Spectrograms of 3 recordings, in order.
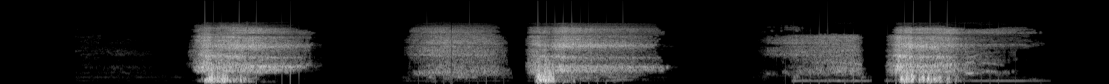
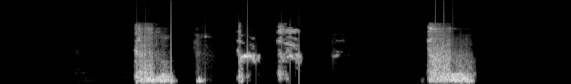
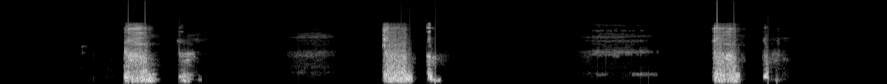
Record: {"exhalation_length": "11.1 s", "exhalation_amplitude": 28033, "exhalation_signal_mean_std_ratio": 0.48, "cough_length": "5.7 s", "cough_amplitude": 30770, "cough_signal_mean_std_ratio": 0.4, "three_cough_length": "8.9 s", "three_cough_amplitude": 28893, "three_cough_signal_mean_std_ratio": 0.3, "survey_phase": "beta (2021-08-13 to 2022-03-07)", "age": "45-64", "gender": "Male", "wearing_mask": "No", "symptom_cough_any": true, "symptom_fatigue": true, "symptom_change_to_sense_of_smell_or_taste": true, "symptom_onset": "2 days", "smoker_status": "Current smoker (11 or more cigarettes per day)", "respiratory_condition_asthma": false, "respiratory_condition_other": false, "recruitment_source": "Test and Trace", "submission_delay": "2 days", "covid_test_result": "Positive", "covid_test_method": "RT-qPCR", "covid_ct_value": 19.8, "covid_ct_gene": "ORF1ab gene", "covid_ct_mean": 20.1, "covid_viral_load": "250000 copies/ml", "covid_viral_load_category": "Low viral load (10K-1M copies/ml)"}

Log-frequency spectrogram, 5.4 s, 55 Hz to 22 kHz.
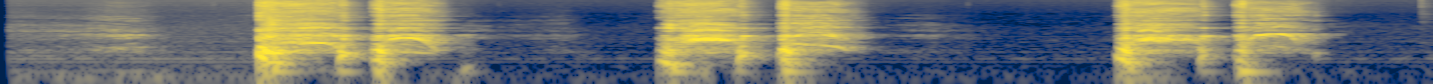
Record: {"three_cough_length": "5.4 s", "three_cough_amplitude": 32768, "three_cough_signal_mean_std_ratio": 0.41, "survey_phase": "beta (2021-08-13 to 2022-03-07)", "age": "45-64", "gender": "Female", "wearing_mask": "No", "symptom_none": true, "symptom_onset": "13 days", "smoker_status": "Ex-smoker", "respiratory_condition_asthma": false, "respiratory_condition_other": false, "recruitment_source": "REACT", "submission_delay": "9 days", "covid_test_result": "Negative", "covid_test_method": "RT-qPCR"}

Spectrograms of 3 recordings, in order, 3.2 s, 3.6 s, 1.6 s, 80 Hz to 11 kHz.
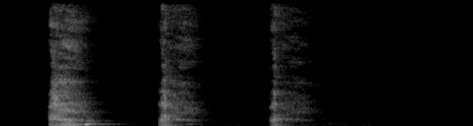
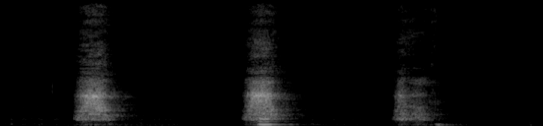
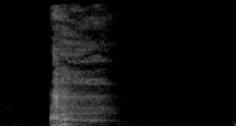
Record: {"three_cough_length": "3.2 s", "three_cough_amplitude": 3019, "three_cough_signal_mean_std_ratio": 0.35, "exhalation_length": "3.6 s", "exhalation_amplitude": 2920, "exhalation_signal_mean_std_ratio": 0.31, "cough_length": "1.6 s", "cough_amplitude": 2555, "cough_signal_mean_std_ratio": 0.35, "survey_phase": "beta (2021-08-13 to 2022-03-07)", "age": "65+", "gender": "Female", "wearing_mask": "No", "symptom_none": true, "smoker_status": "Never smoked", "respiratory_condition_asthma": true, "respiratory_condition_other": false, "recruitment_source": "REACT", "submission_delay": "1 day", "covid_test_result": "Negative", "covid_test_method": "RT-qPCR"}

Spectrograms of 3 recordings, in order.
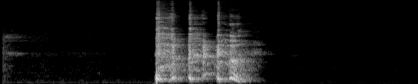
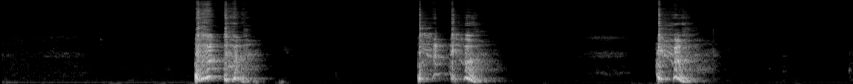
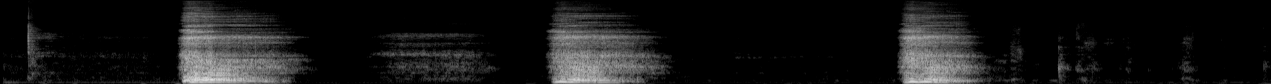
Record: {"cough_length": "4.2 s", "cough_amplitude": 32768, "cough_signal_mean_std_ratio": 0.34, "three_cough_length": "8.5 s", "three_cough_amplitude": 32768, "three_cough_signal_mean_std_ratio": 0.3, "exhalation_length": "12.7 s", "exhalation_amplitude": 32768, "exhalation_signal_mean_std_ratio": 0.33, "survey_phase": "beta (2021-08-13 to 2022-03-07)", "age": "65+", "gender": "Male", "wearing_mask": "No", "symptom_new_continuous_cough": true, "symptom_runny_or_blocked_nose": true, "symptom_onset": "12 days", "smoker_status": "Ex-smoker", "respiratory_condition_asthma": false, "respiratory_condition_other": false, "recruitment_source": "REACT", "submission_delay": "2 days", "covid_test_result": "Negative", "covid_test_method": "RT-qPCR", "influenza_a_test_result": "Negative", "influenza_b_test_result": "Negative"}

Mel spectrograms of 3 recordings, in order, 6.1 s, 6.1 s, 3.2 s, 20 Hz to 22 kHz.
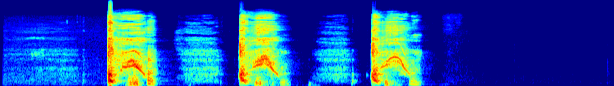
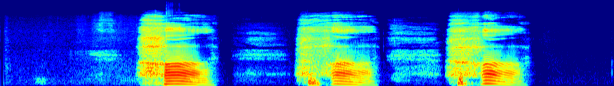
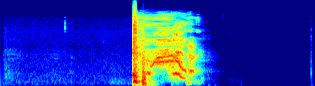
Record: {"three_cough_length": "6.1 s", "three_cough_amplitude": 32768, "three_cough_signal_mean_std_ratio": 0.29, "exhalation_length": "6.1 s", "exhalation_amplitude": 32583, "exhalation_signal_mean_std_ratio": 0.36, "cough_length": "3.2 s", "cough_amplitude": 32768, "cough_signal_mean_std_ratio": 0.31, "survey_phase": "beta (2021-08-13 to 2022-03-07)", "age": "65+", "gender": "Male", "wearing_mask": "No", "symptom_none": true, "smoker_status": "Ex-smoker", "respiratory_condition_asthma": false, "respiratory_condition_other": false, "recruitment_source": "REACT", "submission_delay": "2 days", "covid_test_result": "Negative", "covid_test_method": "RT-qPCR", "influenza_a_test_result": "Negative", "influenza_b_test_result": "Negative"}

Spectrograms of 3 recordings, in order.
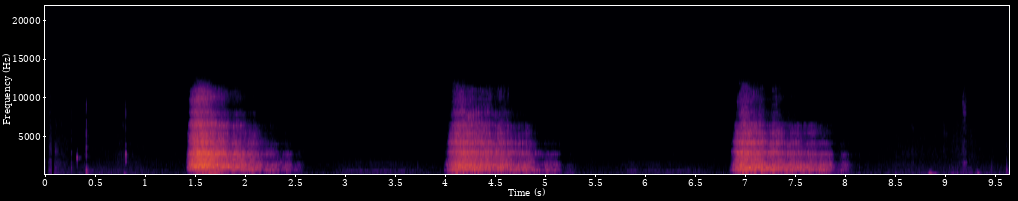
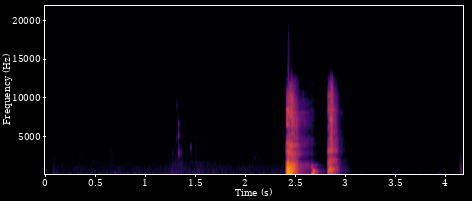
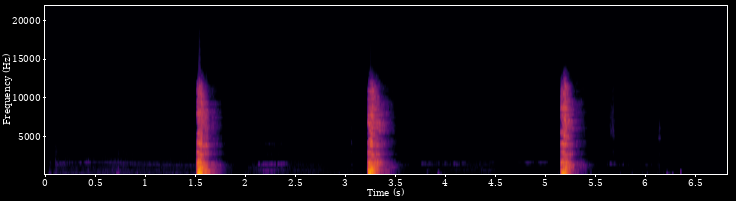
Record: {"exhalation_length": "9.6 s", "exhalation_amplitude": 7589, "exhalation_signal_mean_std_ratio": 0.39, "cough_length": "4.2 s", "cough_amplitude": 31871, "cough_signal_mean_std_ratio": 0.14, "three_cough_length": "6.8 s", "three_cough_amplitude": 29970, "three_cough_signal_mean_std_ratio": 0.16, "survey_phase": "beta (2021-08-13 to 2022-03-07)", "age": "45-64", "gender": "Female", "wearing_mask": "No", "symptom_runny_or_blocked_nose": true, "symptom_fatigue": true, "symptom_headache": true, "symptom_loss_of_taste": true, "symptom_onset": "5 days", "smoker_status": "Never smoked", "respiratory_condition_asthma": false, "respiratory_condition_other": false, "recruitment_source": "Test and Trace", "submission_delay": "1 day", "covid_test_result": "Positive", "covid_test_method": "RT-qPCR", "covid_ct_value": 16.6, "covid_ct_gene": "N gene", "covid_ct_mean": 17.8, "covid_viral_load": "1500000 copies/ml", "covid_viral_load_category": "High viral load (>1M copies/ml)"}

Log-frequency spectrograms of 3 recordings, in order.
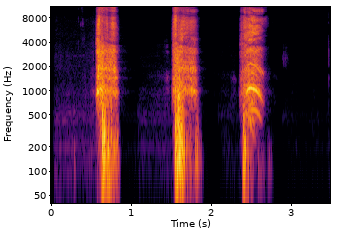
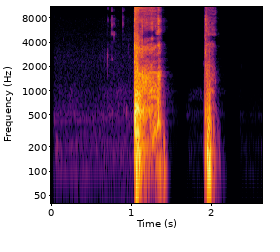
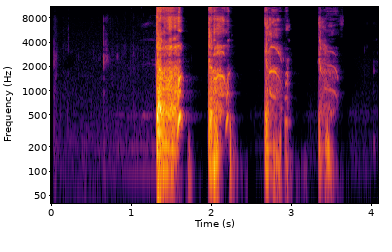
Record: {"exhalation_length": "3.5 s", "exhalation_amplitude": 32607, "exhalation_signal_mean_std_ratio": 0.36, "cough_length": "2.6 s", "cough_amplitude": 32768, "cough_signal_mean_std_ratio": 0.27, "three_cough_length": "4.1 s", "three_cough_amplitude": 32768, "three_cough_signal_mean_std_ratio": 0.28, "survey_phase": "beta (2021-08-13 to 2022-03-07)", "age": "18-44", "gender": "Female", "wearing_mask": "No", "symptom_cough_any": true, "symptom_runny_or_blocked_nose": true, "symptom_onset": "12 days", "smoker_status": "Never smoked", "respiratory_condition_asthma": true, "respiratory_condition_other": false, "recruitment_source": "REACT", "submission_delay": "2 days", "covid_test_result": "Negative", "covid_test_method": "RT-qPCR", "covid_ct_value": 39.0, "covid_ct_gene": "N gene", "influenza_a_test_result": "Negative", "influenza_b_test_result": "Negative"}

